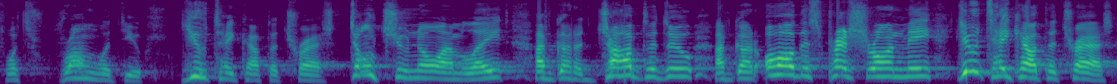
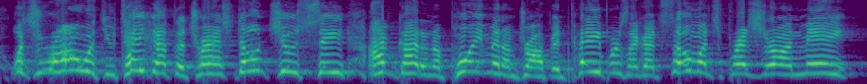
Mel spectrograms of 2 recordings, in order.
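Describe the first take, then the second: First: Annoyed, then building louder and higher; an annoyed husband's complaint rising into a loud protest; irritated retort. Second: Yelled much higher and louder throughout; a harried husband screaming back at his wife about the trash; furious shout. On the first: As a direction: brush her off, getting more worked up each line. Husband snaps at wife. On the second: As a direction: explode at her, totally justified. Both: Retold or imitated.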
